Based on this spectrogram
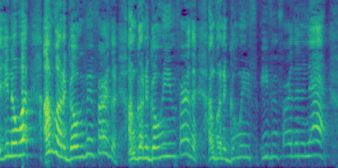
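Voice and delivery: high, loud and fast, building excitement; excited vow. Retold or imitated. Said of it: "And they say".

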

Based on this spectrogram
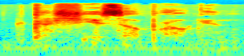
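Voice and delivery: whispered, hushed and soft; the preacher whispering the woman's brokenness. Shown as a demonstration. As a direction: whisper it to the room. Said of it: "She's broken".

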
